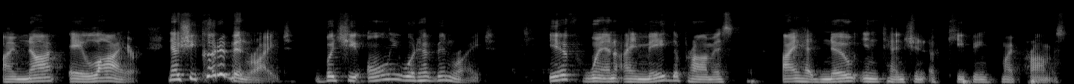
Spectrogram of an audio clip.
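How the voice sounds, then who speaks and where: Casting: middle-aged man, gravelly voice, playful law teacher on a podcast. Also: medium pitch, expressive, a little slow, a bit bright. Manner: playful, self-mocking, explanatory. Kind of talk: casual explanatory chat.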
